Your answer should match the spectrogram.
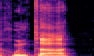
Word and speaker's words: junta: and it is with a, even though it's spelled with a J, it's pronounced H. I was looking it up today. So it's a junta, which is basically a military governance that often comes into being through a coup d'etat.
